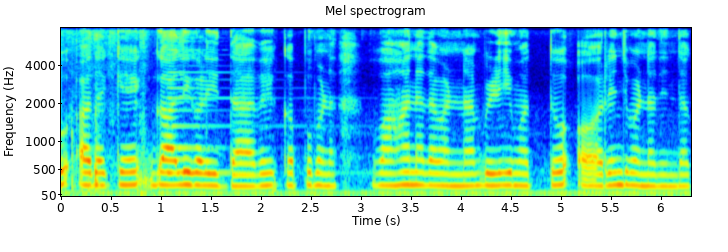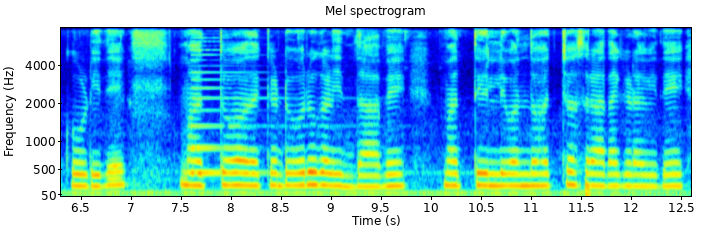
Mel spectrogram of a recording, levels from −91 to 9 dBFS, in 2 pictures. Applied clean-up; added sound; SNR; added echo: none; Keyboard (musical); 17 dB; none.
